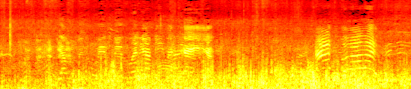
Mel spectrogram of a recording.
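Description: Wind buffeting the microphone in a steady low rumble, with voices of people nearby; a high-pitched voice calls out about five seconds in.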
